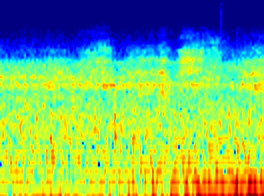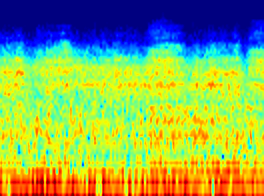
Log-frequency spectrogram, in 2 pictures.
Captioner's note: Ura breaths abnormally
